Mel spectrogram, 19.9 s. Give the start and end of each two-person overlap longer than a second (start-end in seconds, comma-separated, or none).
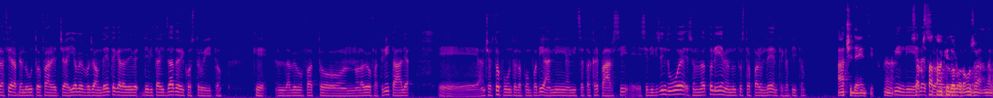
17.8-19.3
